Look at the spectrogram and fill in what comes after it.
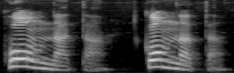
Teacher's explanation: Notice where the stress falls. Комната. Комната. That first syllable is the strong one.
